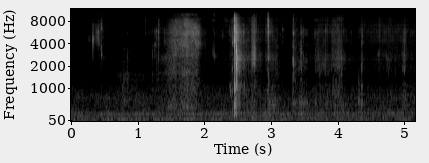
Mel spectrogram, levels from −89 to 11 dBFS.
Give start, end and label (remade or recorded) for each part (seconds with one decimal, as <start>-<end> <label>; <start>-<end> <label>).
0.0-0.4 remade; 0.4-2.3 recorded; 2.3-3.1 remade; 3.1-3.7 recorded; 3.7-5.2 remade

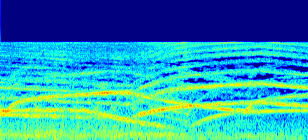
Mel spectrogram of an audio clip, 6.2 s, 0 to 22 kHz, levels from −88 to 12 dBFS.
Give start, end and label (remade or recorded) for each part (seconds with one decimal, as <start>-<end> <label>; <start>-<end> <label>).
0.0-0.5 recorded; 0.5-3.2 remade; 3.2-4.7 recorded; 4.7-5.2 remade; 5.2-6.2 recorded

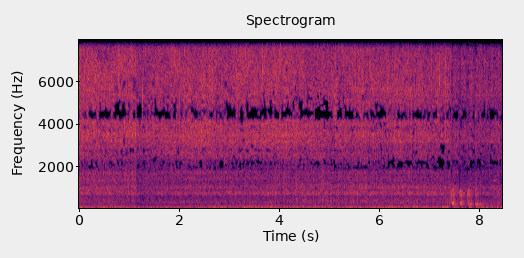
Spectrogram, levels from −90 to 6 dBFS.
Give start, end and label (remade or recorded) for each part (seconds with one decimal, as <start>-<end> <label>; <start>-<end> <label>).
0.0-4.6 remade; 4.6-5.2 recorded; 5.2-8.5 remade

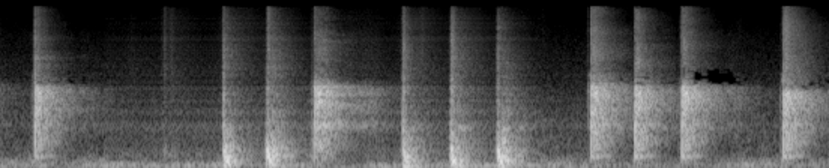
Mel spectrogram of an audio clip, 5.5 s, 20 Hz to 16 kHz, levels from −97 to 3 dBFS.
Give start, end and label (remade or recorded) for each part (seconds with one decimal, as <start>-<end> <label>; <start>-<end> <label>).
0.0-0.7 recorded; 0.7-3.6 remade; 3.6-5.5 recorded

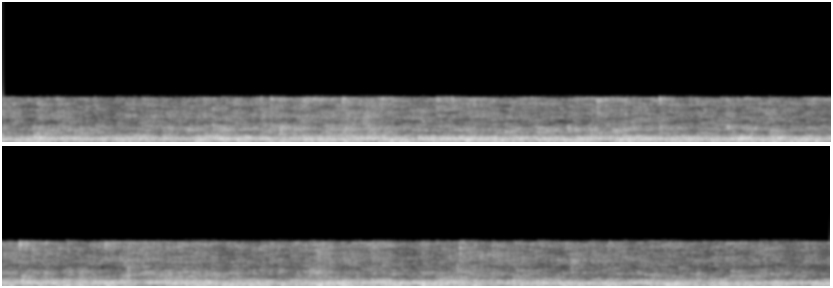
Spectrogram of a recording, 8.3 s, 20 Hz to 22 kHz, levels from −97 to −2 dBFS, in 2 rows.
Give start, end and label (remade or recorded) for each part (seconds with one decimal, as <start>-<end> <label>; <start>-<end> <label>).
0.0-8.3 recorded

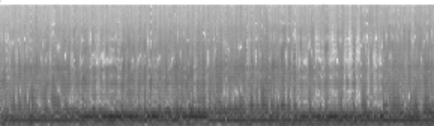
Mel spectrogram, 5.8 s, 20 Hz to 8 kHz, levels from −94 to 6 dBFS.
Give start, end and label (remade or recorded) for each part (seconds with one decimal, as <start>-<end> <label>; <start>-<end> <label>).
0.0-5.8 remade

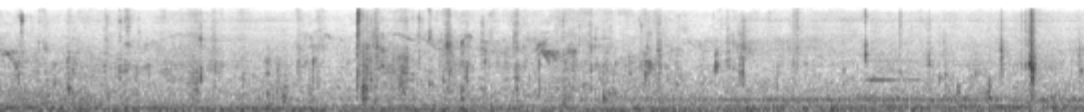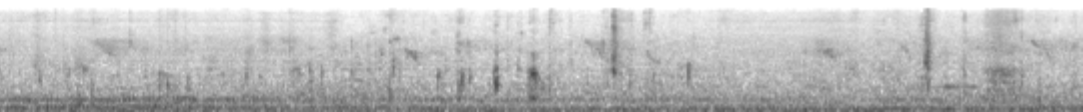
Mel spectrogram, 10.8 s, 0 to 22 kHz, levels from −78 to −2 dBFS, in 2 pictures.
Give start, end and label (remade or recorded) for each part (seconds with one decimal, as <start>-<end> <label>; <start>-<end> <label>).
0.0-0.9 recorded; 0.9-1.5 remade; 1.5-3.7 recorded; 3.7-7.1 remade; 7.1-9.1 recorded; 9.1-9.7 remade; 9.7-10.8 recorded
